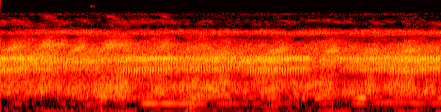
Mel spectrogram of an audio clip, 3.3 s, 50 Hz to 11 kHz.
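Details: A dense chorus of frogs or toads calls in darkness around 5:30–6 a.m. in a garden in western Uganda, croaking calls overlapping into a steady, rattling wall of sound, with distant prayer call.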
